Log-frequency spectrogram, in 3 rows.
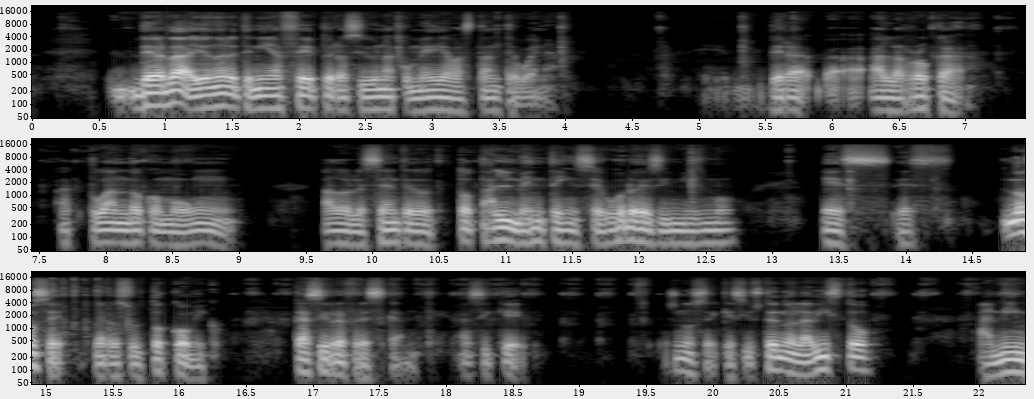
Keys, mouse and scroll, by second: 0.7 click, 1.1 click, 1.6-3.2 drag, 2.7 right click, 3.3 shift+middle click, 5.1 shift+middle click, 5.3 shift+middle click, 5.9-6.9 shift+middle drag, 7.2-9.3 drag, 9.3-10.8 middle drag, 10.9 click, 11.9 click, 12.5 click, 13.0 shift+click, 15.5 KP_Add, 16.8-20.1 drag, 20.2 middle click, 21.3-22.3 drag.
